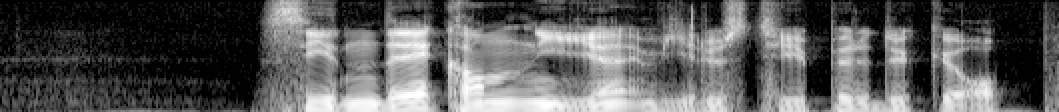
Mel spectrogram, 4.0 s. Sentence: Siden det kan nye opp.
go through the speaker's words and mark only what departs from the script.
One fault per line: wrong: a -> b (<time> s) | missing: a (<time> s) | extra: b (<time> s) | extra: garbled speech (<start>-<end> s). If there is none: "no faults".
extra: virustyper dukke (2.5 s)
